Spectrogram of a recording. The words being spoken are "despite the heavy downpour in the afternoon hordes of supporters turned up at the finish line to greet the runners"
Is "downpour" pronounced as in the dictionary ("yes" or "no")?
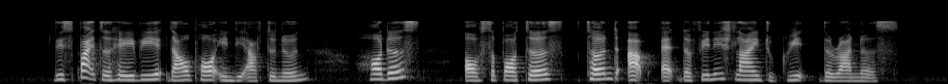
no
